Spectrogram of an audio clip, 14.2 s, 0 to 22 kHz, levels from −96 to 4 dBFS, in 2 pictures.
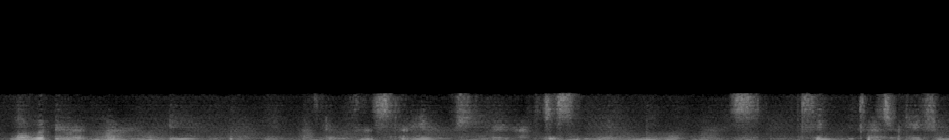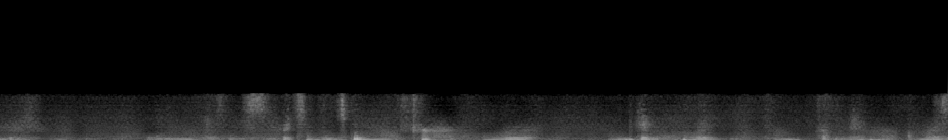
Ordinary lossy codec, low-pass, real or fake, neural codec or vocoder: AAC, 32 kbps; 7.2 kHz; fake; codec, 44.1 kHz, 0.9 kbps, DAC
